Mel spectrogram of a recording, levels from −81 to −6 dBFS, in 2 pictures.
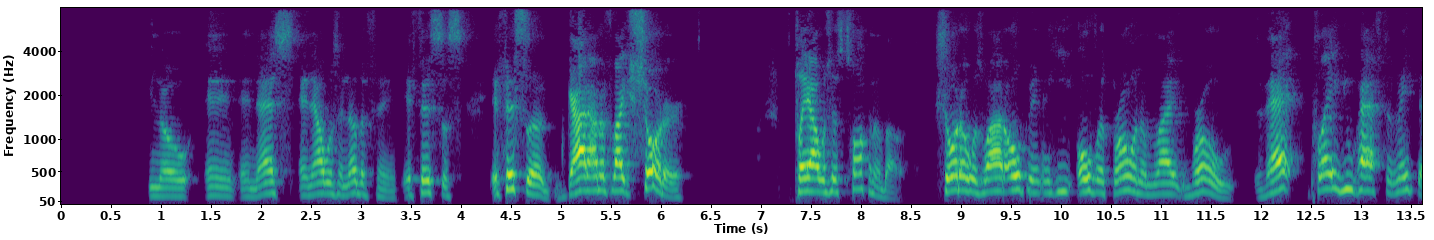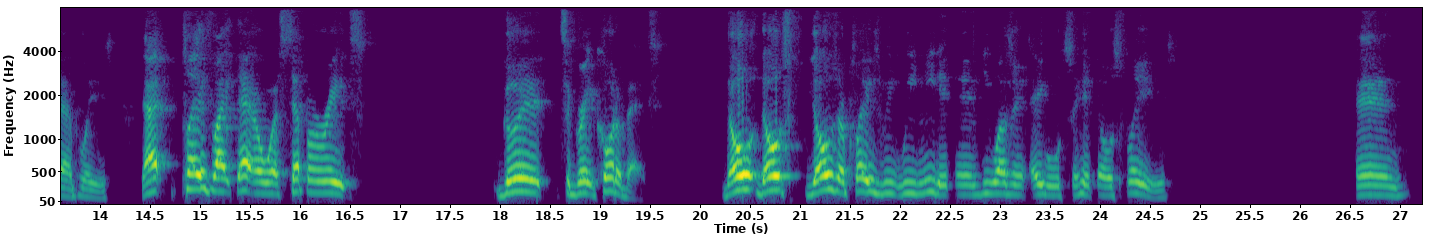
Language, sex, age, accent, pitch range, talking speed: English, male, 30-49, American, 140-200 Hz, 160 wpm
